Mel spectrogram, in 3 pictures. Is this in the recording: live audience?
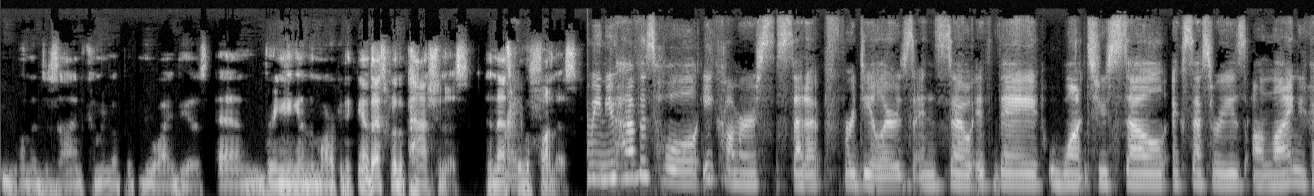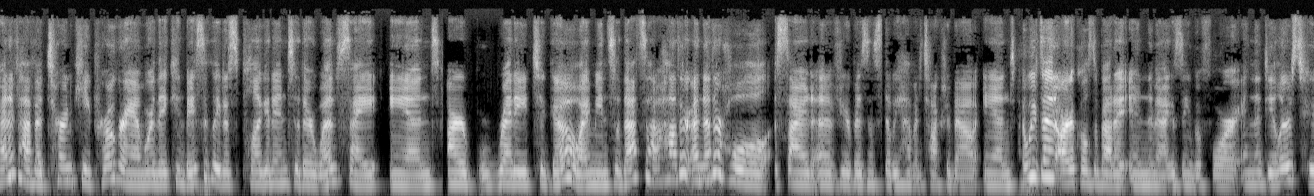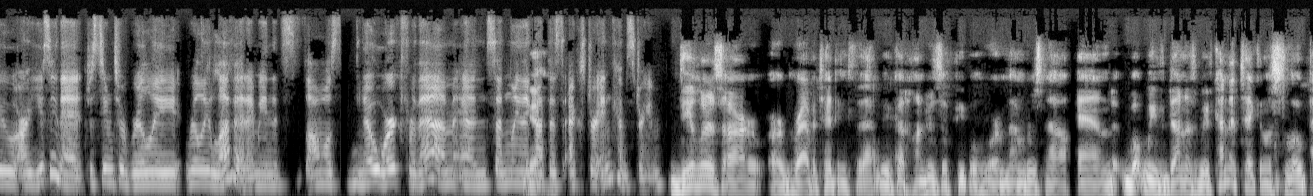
no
